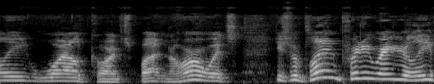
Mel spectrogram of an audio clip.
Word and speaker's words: Horwitz: it's Horwitz without Horwitz. not Horowitz.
